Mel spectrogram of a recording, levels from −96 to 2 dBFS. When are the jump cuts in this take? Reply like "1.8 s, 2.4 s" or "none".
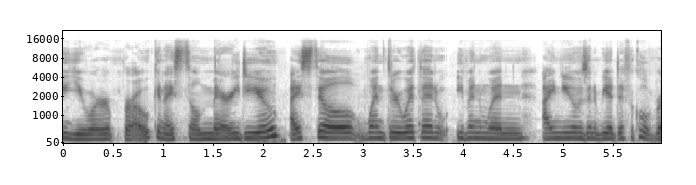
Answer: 2.2 s, 3.8 s, 4.7 s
